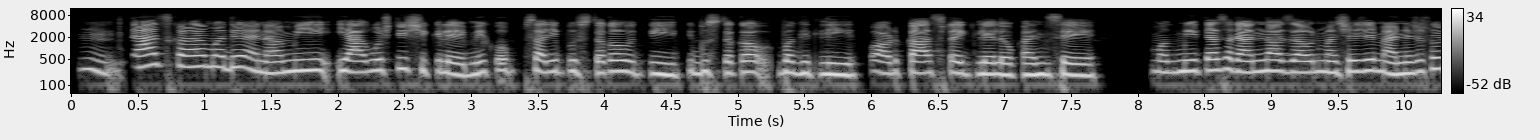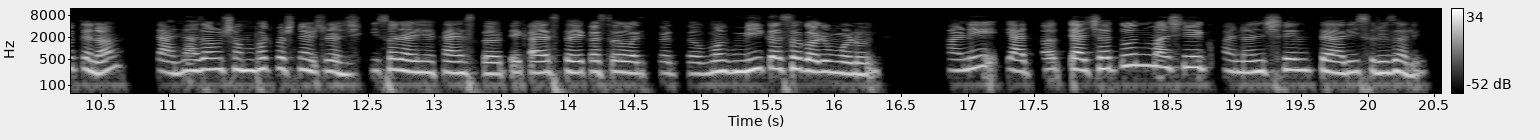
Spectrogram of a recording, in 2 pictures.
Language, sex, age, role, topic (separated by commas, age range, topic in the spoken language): Marathi, female, 20-24, guest, तुम्ही आर्थिक तयारी कशी केली?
